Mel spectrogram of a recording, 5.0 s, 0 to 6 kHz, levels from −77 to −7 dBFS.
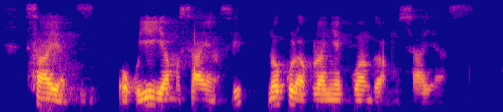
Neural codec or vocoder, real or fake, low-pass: none; real; 5.4 kHz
